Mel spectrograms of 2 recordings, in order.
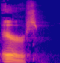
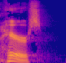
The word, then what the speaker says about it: heirs: It's just one word, heirs. Not hairs. You don't want to find those in your meal in a restaurant, I tell you. Yikes. But heirs. The H is silent.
